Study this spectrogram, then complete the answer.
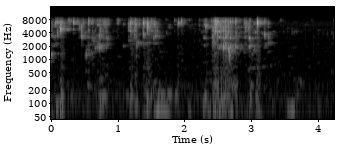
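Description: Water pouring and dripping from a broken mini coconut, irregular splashing and trickling bursts with short pauses, close and fairly quiet.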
